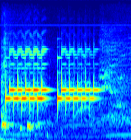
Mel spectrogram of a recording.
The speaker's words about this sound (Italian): C'è un telefono che suona, è il mio.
